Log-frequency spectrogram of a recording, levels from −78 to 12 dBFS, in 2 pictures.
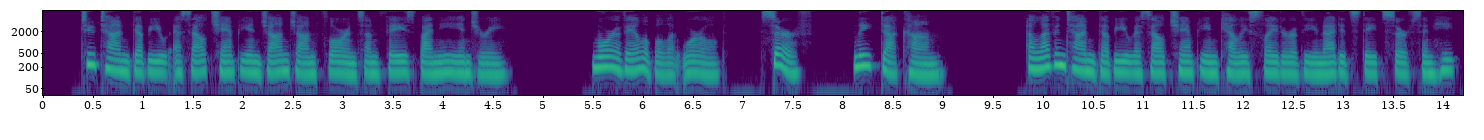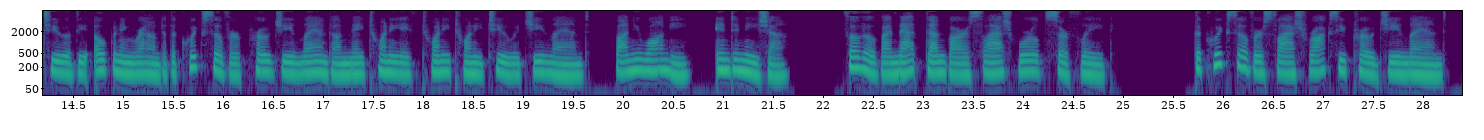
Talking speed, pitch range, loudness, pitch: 125 wpm, 130-150 Hz, -28 LUFS, 140 Hz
